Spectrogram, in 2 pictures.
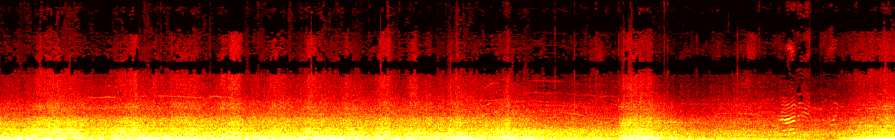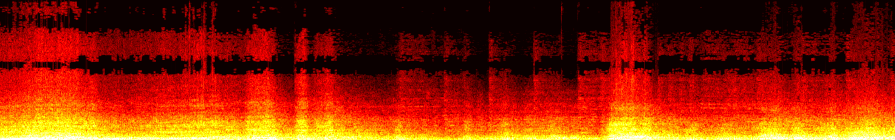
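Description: A monster truck engine roars and revs loudly in a large echoing arena.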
